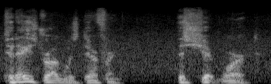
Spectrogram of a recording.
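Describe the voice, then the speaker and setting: A man narrates a first-person horror story in a low-pitched voice. It is a scripted reading, delivered as the storyteller. A clear hiss sits behind his voice. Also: expressive, normal speed, fairly bright tone, low-quality recording.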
